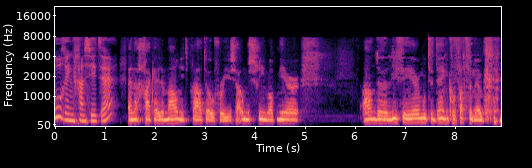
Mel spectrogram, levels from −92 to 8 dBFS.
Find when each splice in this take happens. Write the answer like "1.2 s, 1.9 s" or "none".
1.4 s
